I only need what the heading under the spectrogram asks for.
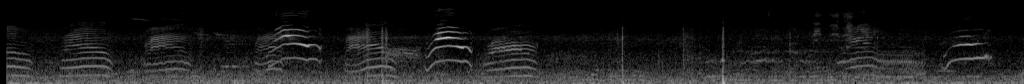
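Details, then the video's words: Street-living stray mother cat meowing, begging to get her kitten back out of fear it will be harmed; loud arched meows come in quick irregular series, several overlapping, with faint background rumble. "The mother cat begs and wants her kitten back"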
